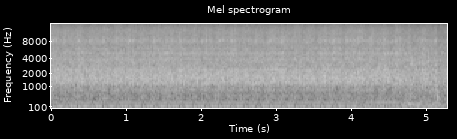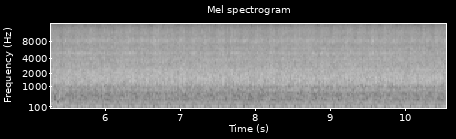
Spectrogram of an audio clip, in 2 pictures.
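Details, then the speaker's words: 2005 Ford F-250 6.0 diesel idling while parked, with a steady, slightly uneven clatter of about three pulses a second. After sitting at idle it cuts off and won't restart until it has sat for a while; the cause is unknown. "let's try to go cut off just sit in their Island just goes right off and it won't it won't start back up till you let it sit"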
